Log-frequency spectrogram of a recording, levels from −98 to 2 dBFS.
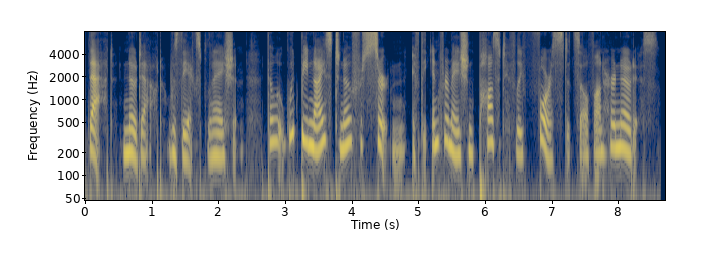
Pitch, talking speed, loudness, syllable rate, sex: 220 Hz, 165 wpm, -22 LUFS, 4.9 syllables/s, female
